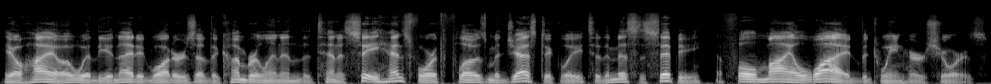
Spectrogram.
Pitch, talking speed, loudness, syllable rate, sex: 100 Hz, 150 wpm, -20 LUFS, 4.5 syllables/s, male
